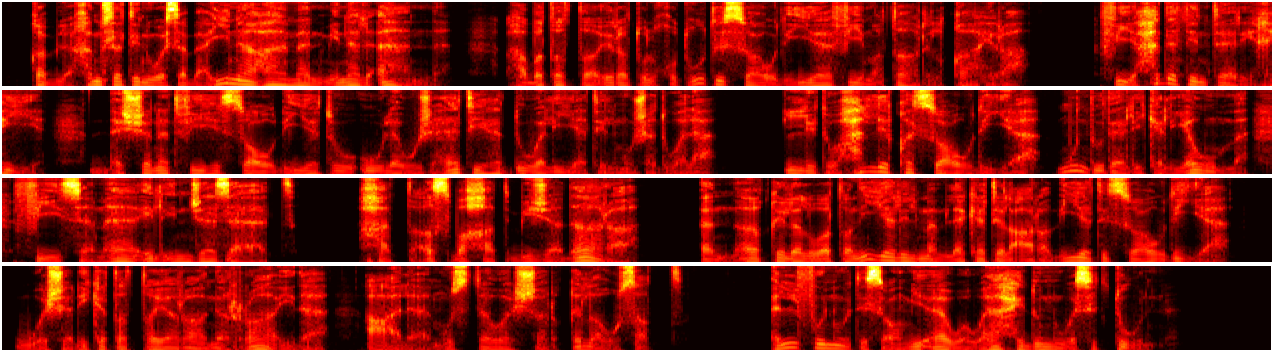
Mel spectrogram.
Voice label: male, Arabic narration

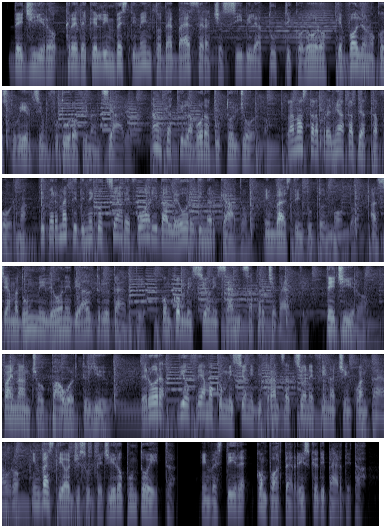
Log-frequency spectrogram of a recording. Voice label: male italian radio commercial; degiro

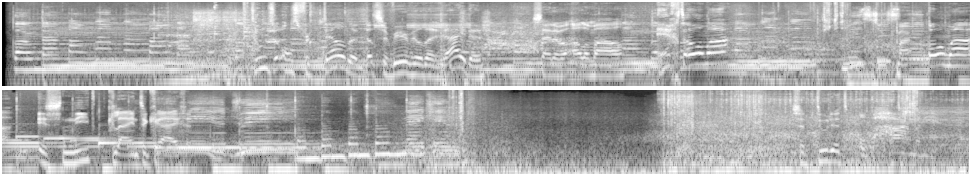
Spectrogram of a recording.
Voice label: male dutch commercial; doritos

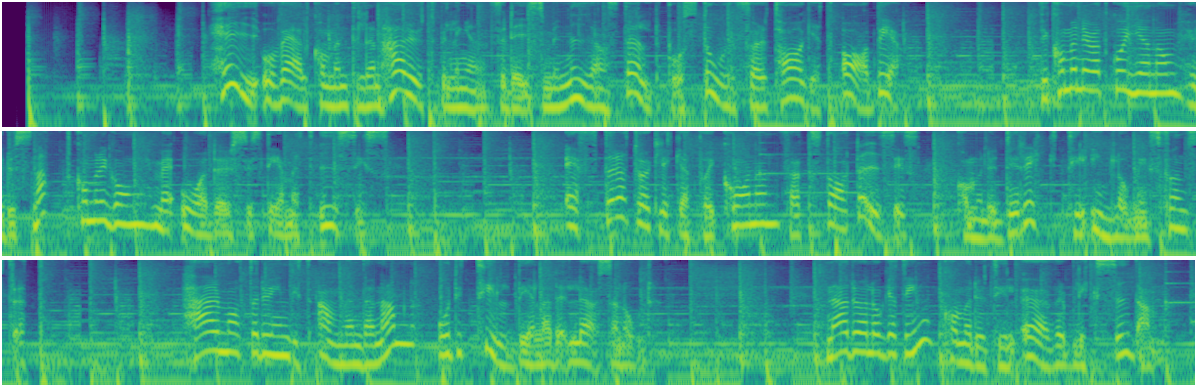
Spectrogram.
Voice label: female, Swedish e-learning software explainer

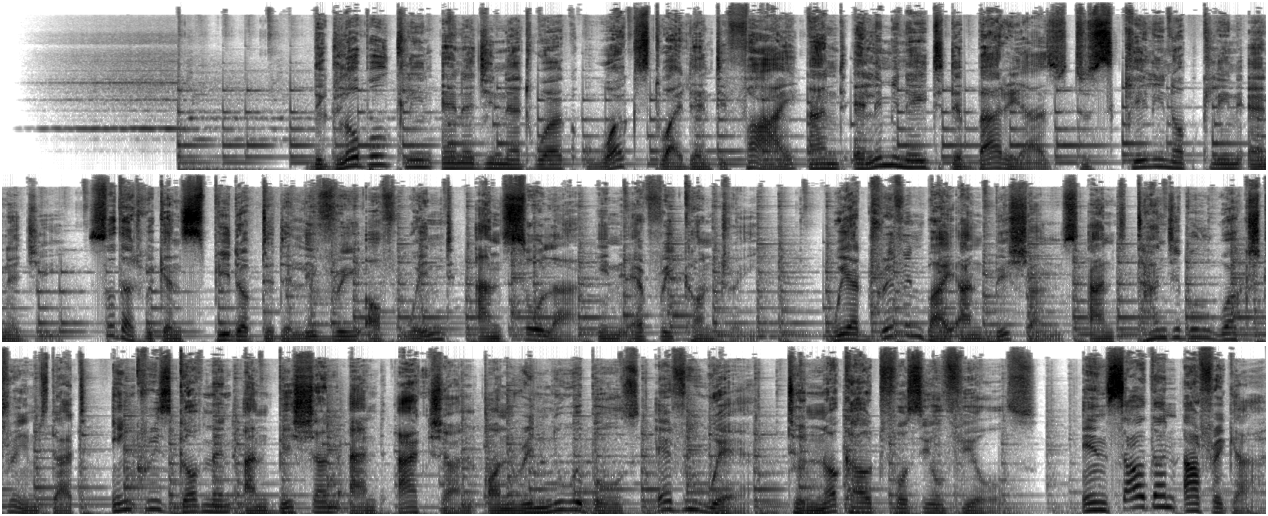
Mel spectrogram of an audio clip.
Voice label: male nigerian narration

